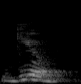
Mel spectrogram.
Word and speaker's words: ज्ञ: यह संयुक्त अक्षर ज्ञ, उसका उच्चारण बच्चों ऐसे है ज्ञ।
